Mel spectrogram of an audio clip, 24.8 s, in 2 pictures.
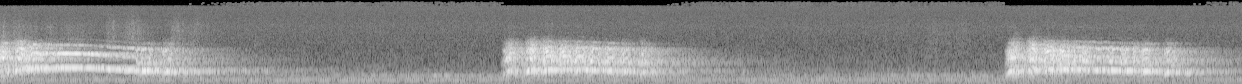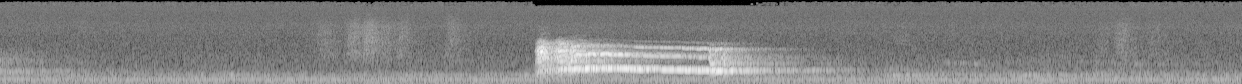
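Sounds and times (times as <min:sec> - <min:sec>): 
coyote howling: 0:00.0 - 0:07.5, 0:08.9 - 0:13.0, 0:17.7 - 0:23.4.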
